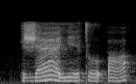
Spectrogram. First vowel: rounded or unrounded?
unrounded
